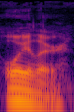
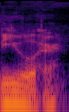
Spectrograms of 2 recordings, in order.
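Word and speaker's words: Euler: though I would say it's pronounced Oiler not uler and oh uh you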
